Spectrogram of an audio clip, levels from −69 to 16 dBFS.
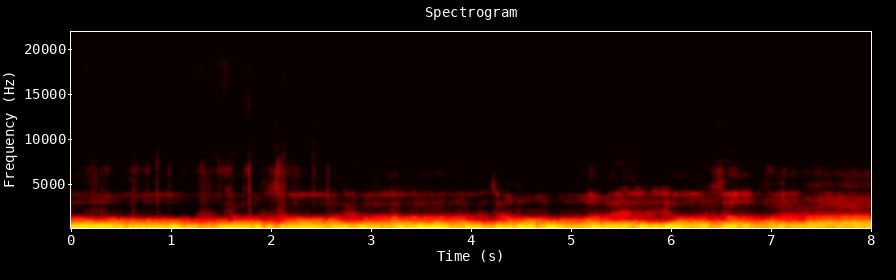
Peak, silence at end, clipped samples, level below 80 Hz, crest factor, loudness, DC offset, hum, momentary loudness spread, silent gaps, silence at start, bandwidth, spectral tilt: -2 dBFS; 0 s; under 0.1%; -60 dBFS; 10 dB; -13 LUFS; under 0.1%; none; 3 LU; none; 0 s; 6.6 kHz; -11 dB/octave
